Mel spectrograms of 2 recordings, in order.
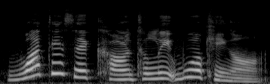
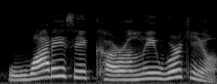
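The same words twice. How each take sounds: First: It is said with a British accent. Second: It is said with an American accent. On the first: The speaker calls it right. "다시 한번 의도적으로" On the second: The speaker calls it wrong. "제가 자꾸 미국식으로 발음하죠"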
